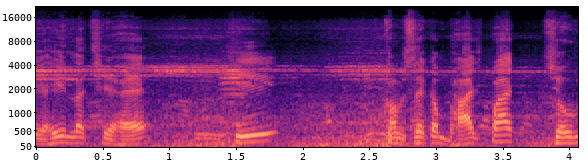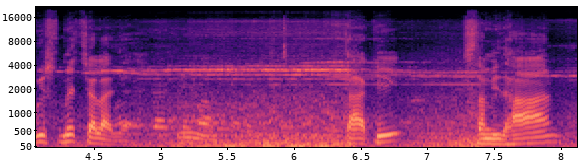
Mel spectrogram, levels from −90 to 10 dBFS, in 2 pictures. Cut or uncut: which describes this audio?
uncut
